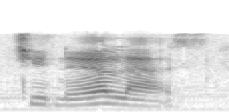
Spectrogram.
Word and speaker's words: chinelas: Yan, magkasunod na konsonant o katinig ay T at saka S. Ch-ch. Ang bigkas niya ay chinelas.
